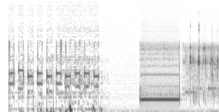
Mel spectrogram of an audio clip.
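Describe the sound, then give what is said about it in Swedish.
A quick string of touch-tone keypad beeps dials a number, followed by a short pause and then a single steady ringback tone of an outgoing phone call, ending in faint line clicks. “Ska vi se vem nästa kan bli. Som vi ringer upp alltså.”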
